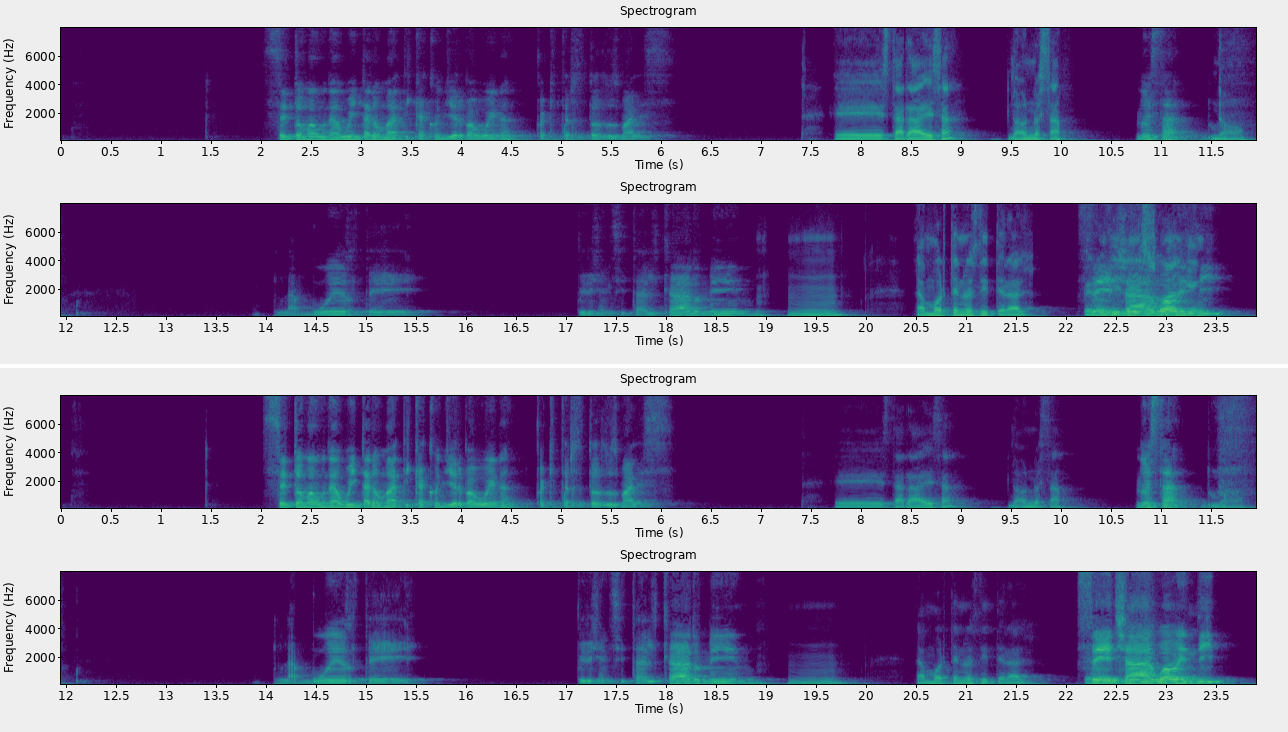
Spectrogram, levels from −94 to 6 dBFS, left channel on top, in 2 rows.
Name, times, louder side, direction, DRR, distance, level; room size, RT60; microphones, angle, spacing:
voice 1, 2.1-5.9 10.8-11.8 14.1-15.5 17.1-18.9 22.2-23.5, right 3 dB, 70° right, 0.7 m, -30 dB
voice 2, 7.7-9.0 9.5-10.0 11.5-11.9 18.9-19.8 20.5-21.7 22.2-23.4, left 6 dB, 75° left, 0.4 m, -31 dB
10.0 x 5.9 x 5.8 m
head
